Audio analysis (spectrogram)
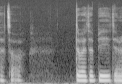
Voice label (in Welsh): "byd", Welsh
